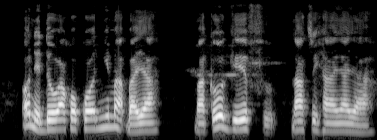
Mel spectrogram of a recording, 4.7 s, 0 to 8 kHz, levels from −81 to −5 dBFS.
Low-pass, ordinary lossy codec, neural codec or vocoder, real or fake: 7.2 kHz; none; none; real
